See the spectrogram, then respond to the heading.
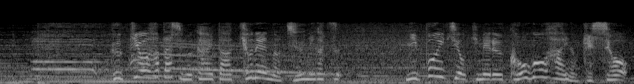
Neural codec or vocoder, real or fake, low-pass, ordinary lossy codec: none; real; 7.2 kHz; none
